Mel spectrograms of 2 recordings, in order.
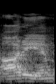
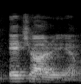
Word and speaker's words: Hram: So it is not RAM, it's HRAM if you want to spell it in English.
